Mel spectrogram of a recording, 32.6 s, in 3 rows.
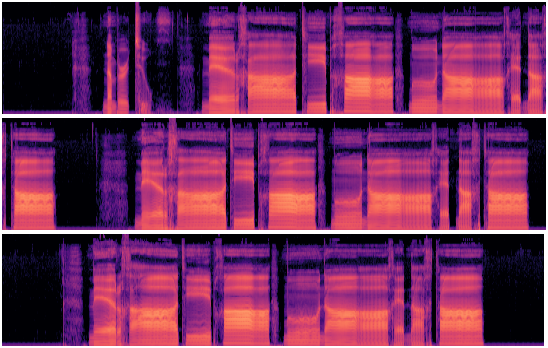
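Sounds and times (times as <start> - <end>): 
Torah trope cantillation exercise: 4.0 - 12.0, 13.6 - 21.4, 23.5 - 31.4.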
